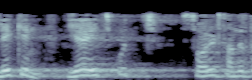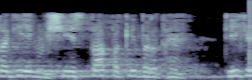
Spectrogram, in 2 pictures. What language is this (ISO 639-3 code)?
hin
